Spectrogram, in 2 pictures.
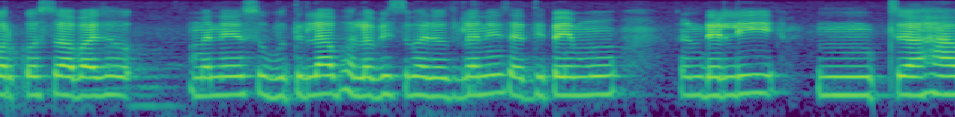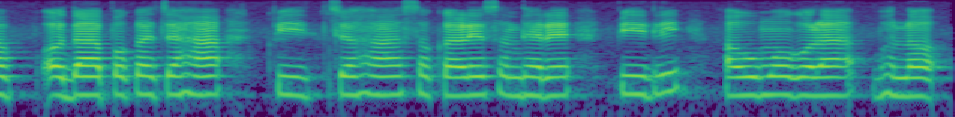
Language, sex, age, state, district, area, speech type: Odia, female, 18-30, Odisha, Mayurbhanj, rural, spontaneous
